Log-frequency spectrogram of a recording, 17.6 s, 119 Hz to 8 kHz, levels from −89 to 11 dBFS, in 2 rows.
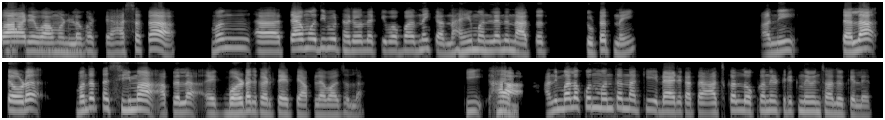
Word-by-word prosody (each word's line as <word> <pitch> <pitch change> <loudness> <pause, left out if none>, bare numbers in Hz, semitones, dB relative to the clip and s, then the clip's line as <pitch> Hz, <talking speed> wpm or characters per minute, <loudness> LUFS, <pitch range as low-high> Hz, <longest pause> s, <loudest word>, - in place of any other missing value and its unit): वा 205 0 +9
रे 205 - 0
वाह! 195 -1 +3
म्हणलं 185 -1 -4
पट्ट्या 190 -1 -9
असं 195 +4 -4
का?" 235 -1 +7 0.4
मग 240 +3 -2 0.3
अ, 200 0 +4
त्यामध्ये 245 +1 +3
मी 255 - -3
ठरवलं 210 +1 -3
की 210 - -8
बाबा 205 +1 -2
नाही 235 +3 -4
का, 185 - -1
नाही 190 +3 -4
म्हणल्याने 220 0 -2
नातं 185 0 +2 0.4
तुटत 205 +3 -2
नाही 180 +4 -6 1.3
आणि 190 +6 -2 0.5
त्याला 215 +5 +8 0.2
तेवढं, 215 +2 +5 0.4
म्हणतात 210 +7 +1
ना 255 - 0
सीमा 230 +1 +3
आपल्याला 190 -1 -1 0.2
एक 175 0 -6
बॉर्डर 185 +3 +5
करता 180 0 0
येते 170 -1 0
आपल्या 160 0 -3
बाजूला. 160 0 -6 1.1
की 205 -1 -7
हां 205 0 +4 0.4
आणि 220 - -3
मला 255 +3 +4
कोण 275 -1 -2
म्हणतं 255 0 -2
ना 235 - 0
की 230 -2 -7
डायरेक्ट 195 -1 +2
आता, 185 +1 -1
आजकाल 215 +4 -2
लोकांनी 210 +1 -3
ट्रिक 205 -2 -11
नवीन 200 -1 -3
चालू 180 -2 -2
केलंय. 150 -2 -7
205 Hz, 170 wpm, -26 LUFS, 185-225 Hz, 1.3 s, वा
